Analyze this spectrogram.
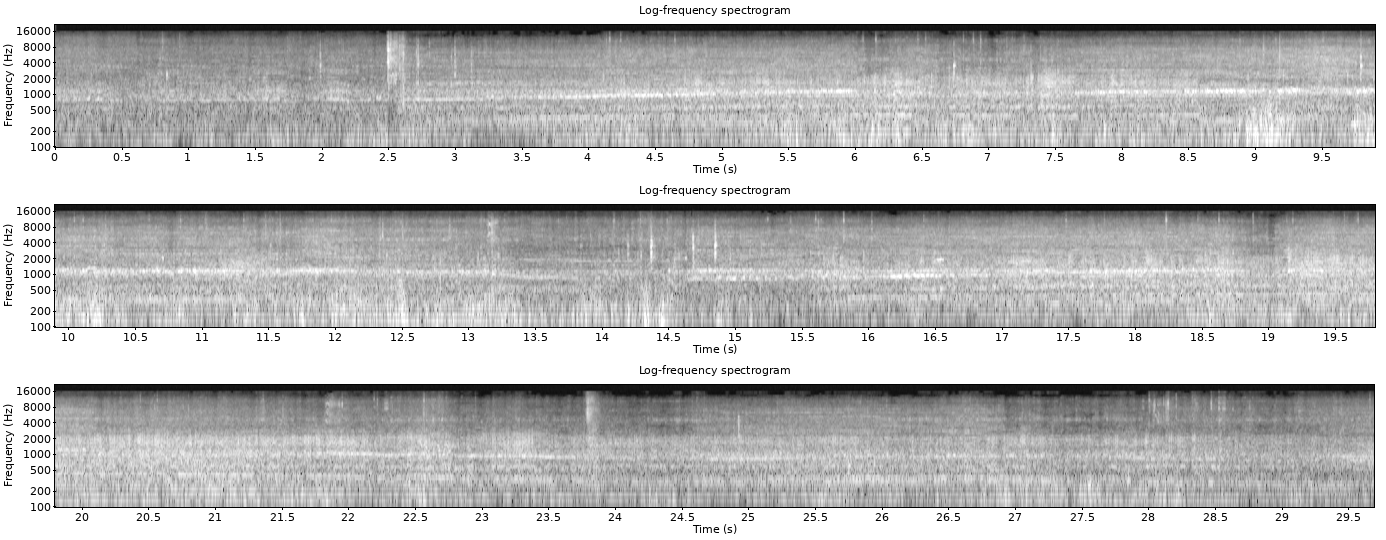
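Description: Sur-Ron Light Bee X electric dirt bike's motor whining as it rides, the pitch rising and falling with speed, over the rumble of its tyres on grass, with a few sharp knocks along the way.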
